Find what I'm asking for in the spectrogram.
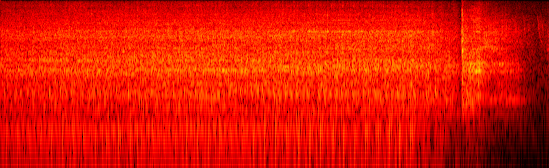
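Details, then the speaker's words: Suzuki Boulevard that sat for years, after carburetor sync with vacuum gauges and mixture adjustment: an even, rapid exhaust beat that rises cleanly with throttle, crisp response, then a sharp shutdown. This is normal engine revving. "All right, that sounds good. Nice crisp throttle response. Everything synced and in tune."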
